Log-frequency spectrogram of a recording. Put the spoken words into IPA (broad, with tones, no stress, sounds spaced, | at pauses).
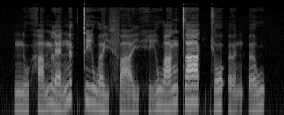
n u˨˩ h a˨˩˦ m l ɛ˨˩ n ə˦˥ k̚ t̪ i˧ w ə˨˩ j f aː˨˩˨ j h i˨˩˦ w a˧˥ ŋ t̪ aː˦˥ k̚ c o˧˥ ʔ əː˨˩˨ n ʔ ə˧˥ w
